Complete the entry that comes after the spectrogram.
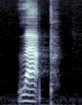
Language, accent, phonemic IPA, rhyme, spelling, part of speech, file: English, General American, /læp/, -æp, lap, noun / verb / adjective, En-us-lap.ogg
- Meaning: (noun) 1. The loose part of a coat; the lower part of a garment that plays loosely; a skirt; an apron 2. An edge; a border; a hem, as of cloth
